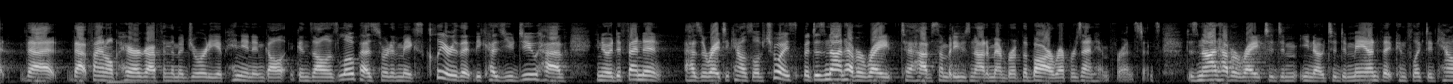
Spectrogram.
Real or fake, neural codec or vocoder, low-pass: real; none; 7.2 kHz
